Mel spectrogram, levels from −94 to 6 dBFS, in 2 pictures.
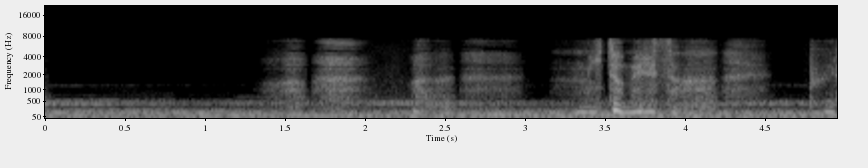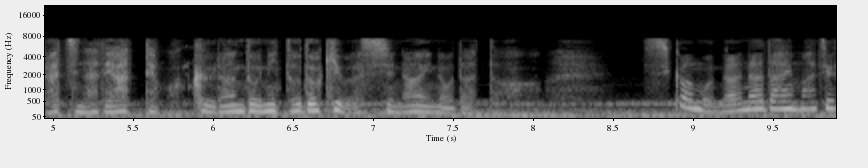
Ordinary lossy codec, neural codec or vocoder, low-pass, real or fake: none; none; 7.2 kHz; real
